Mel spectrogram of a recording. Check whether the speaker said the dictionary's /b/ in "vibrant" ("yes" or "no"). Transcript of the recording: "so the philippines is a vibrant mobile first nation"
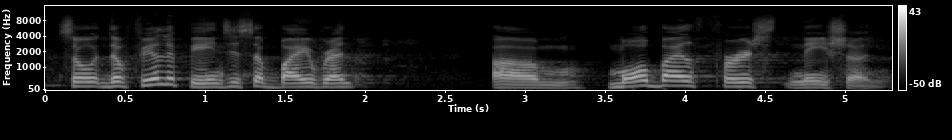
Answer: no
